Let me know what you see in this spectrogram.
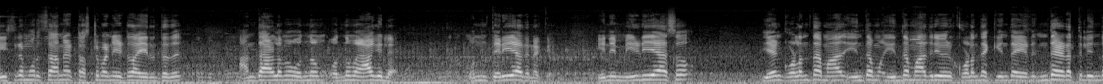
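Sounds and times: man speaking: 0.0 - 7.0, 7.6 - 11.0
steady low rumble: 0.0 - 11.0.

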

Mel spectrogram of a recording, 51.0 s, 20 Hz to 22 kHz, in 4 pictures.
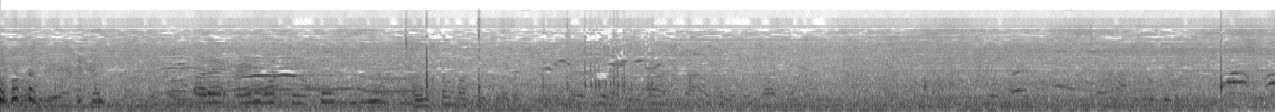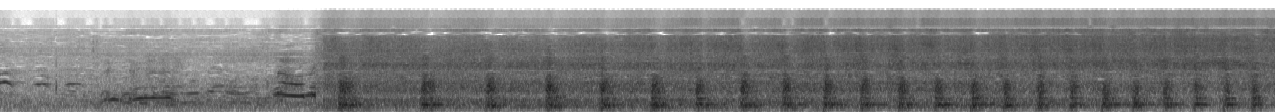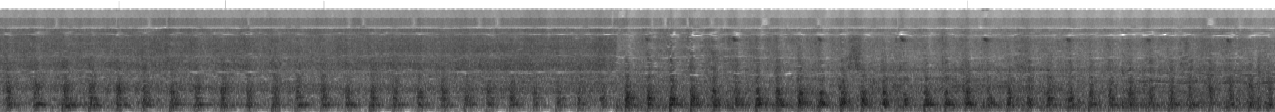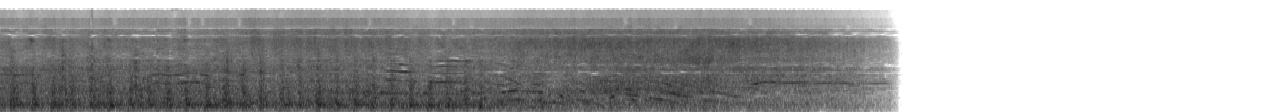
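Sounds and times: steam hissing: 6.6 - 47.2
steam locomotive exhaust beats: 15.6 - 47.2.

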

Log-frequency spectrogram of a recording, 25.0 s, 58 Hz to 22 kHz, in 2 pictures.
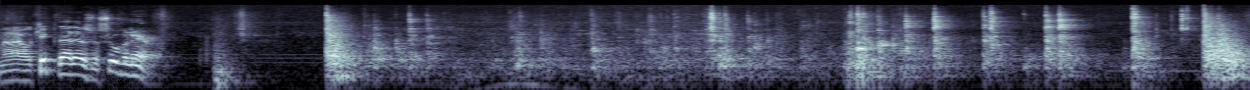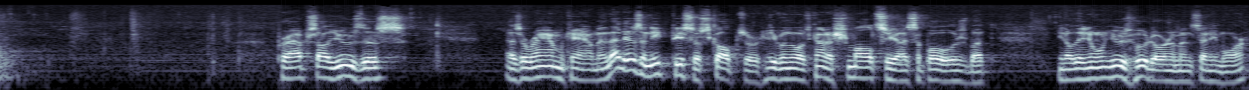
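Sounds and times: metal knocks: 3.3 - 12.7.

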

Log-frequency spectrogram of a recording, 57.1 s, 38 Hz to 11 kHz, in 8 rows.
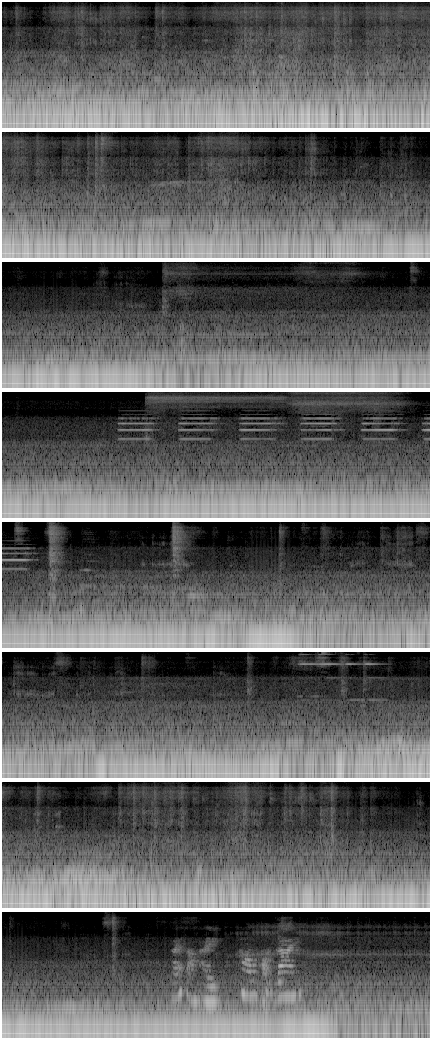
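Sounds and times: bus engine humming: 0.0 - 57.0.

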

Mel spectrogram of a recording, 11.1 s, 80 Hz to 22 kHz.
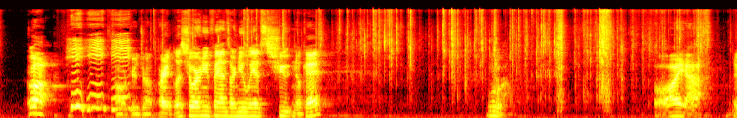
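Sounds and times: wrapper crinkling and tearing: 2.0 - 11.0.

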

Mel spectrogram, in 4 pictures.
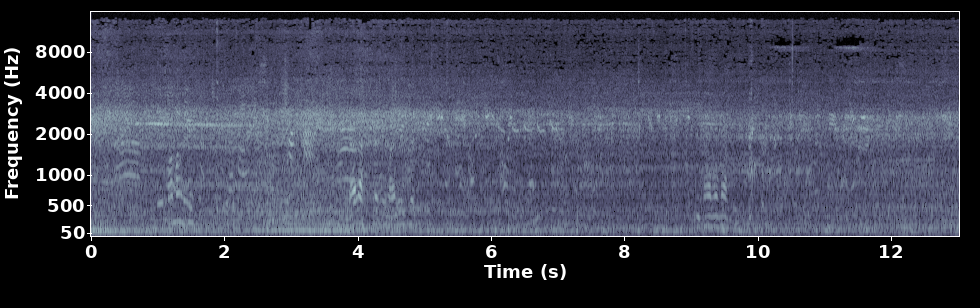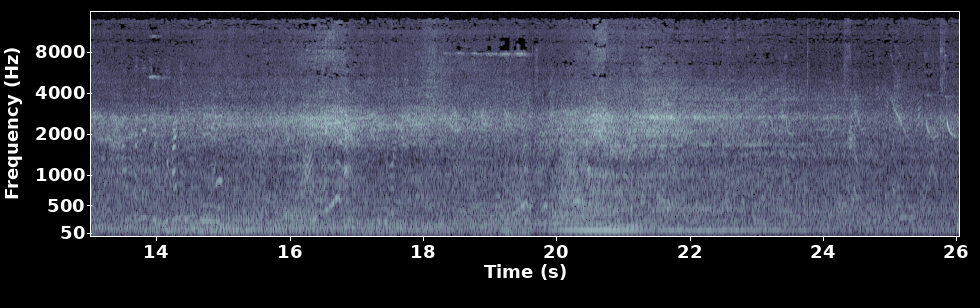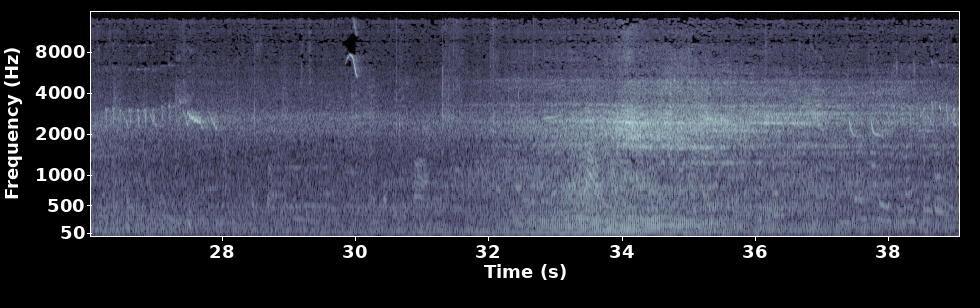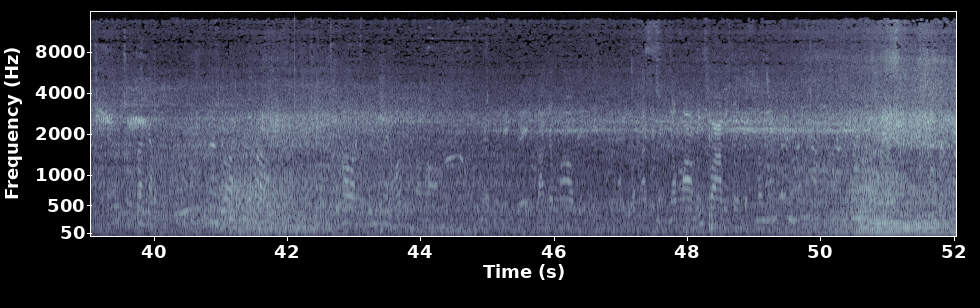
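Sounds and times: indistinct voices talking: 0.0 - 52.0
motor vehicle engine noise: 0.0 - 52.0.

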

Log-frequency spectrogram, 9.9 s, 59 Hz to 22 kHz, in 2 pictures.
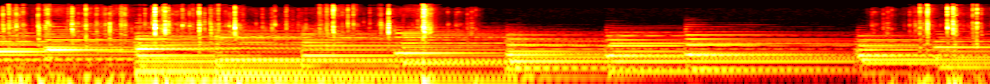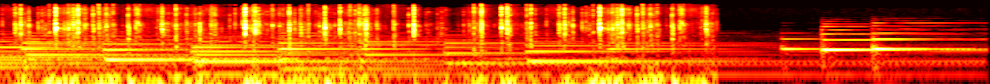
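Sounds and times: keyboard typing clicks: 0.0 - 2.4, 4.4 - 8.6
background music: 0.0 - 9.9.

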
